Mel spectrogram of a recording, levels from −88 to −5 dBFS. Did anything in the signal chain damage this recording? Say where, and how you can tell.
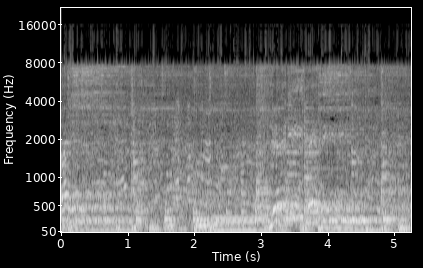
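Yes. A faint buzz at 50 Hz rides on the sound for the whole clip and is present only while there is signal, with no separate clicks. It comes from the sample-rate conversion stage: a resampler restarted on every block. Each 20 ms block was converted on its own, so the filter lacked true neighbouring samples at every edge and left a small error 50 times a second. The behaviour fits a 16 kHz to 48 kHz upsampler.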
